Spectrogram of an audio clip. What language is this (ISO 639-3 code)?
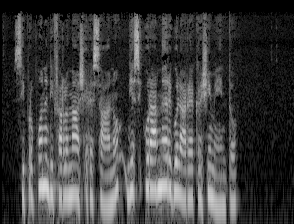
ita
